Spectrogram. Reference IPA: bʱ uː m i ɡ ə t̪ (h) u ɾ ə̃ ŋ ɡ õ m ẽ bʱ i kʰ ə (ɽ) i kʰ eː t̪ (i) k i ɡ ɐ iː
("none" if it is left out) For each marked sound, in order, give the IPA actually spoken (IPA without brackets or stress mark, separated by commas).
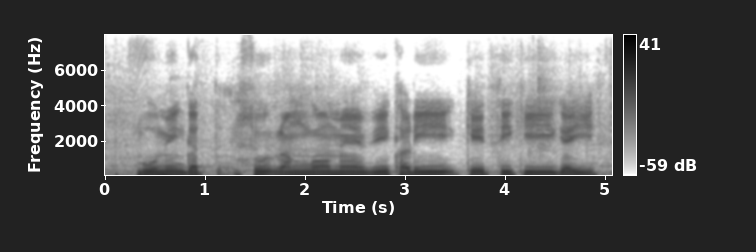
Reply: s, ɽ, i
